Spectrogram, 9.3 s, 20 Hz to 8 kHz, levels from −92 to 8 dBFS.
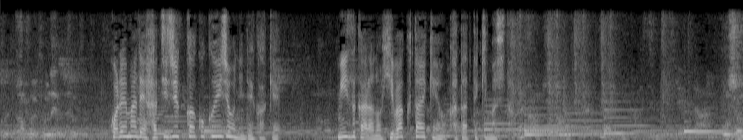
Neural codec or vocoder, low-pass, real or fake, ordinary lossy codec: none; 7.2 kHz; real; none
